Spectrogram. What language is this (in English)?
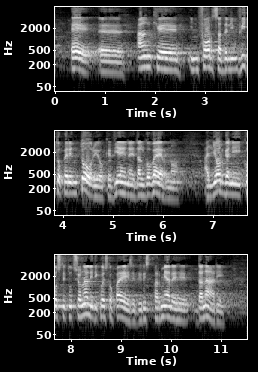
Italian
